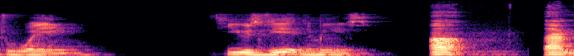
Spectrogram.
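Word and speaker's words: Nguyen: oh my god yeah there's this guy uh named wing and spelled n-g-y-n-g or some he or n-g-u-i-e-n uh pronounced wing he was vietnamese oh that makes sense and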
